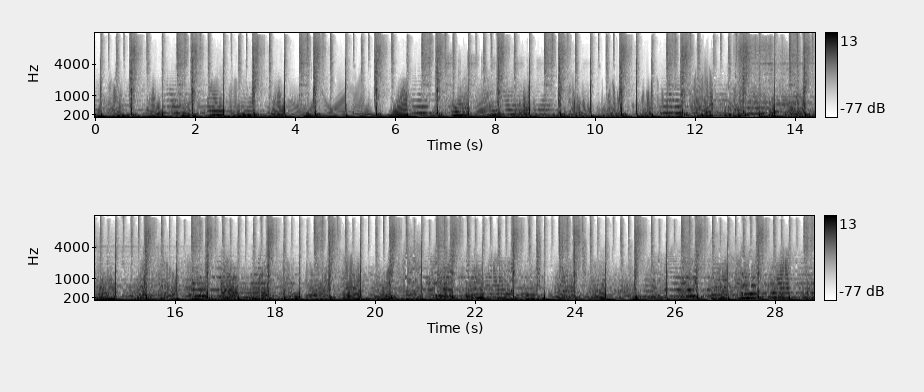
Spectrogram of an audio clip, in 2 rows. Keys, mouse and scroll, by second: 3.6-8.6 drag, 9.9 click, 11.3 shift+click, 12.1 shift+d, 15.4 r, 18.2-20.6 drag, 21.6 click, 22.7 shift+click, 23.4 shift+click, 24.4 shift+click, 25.0 shift+d, 28.3 r.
